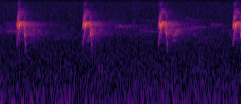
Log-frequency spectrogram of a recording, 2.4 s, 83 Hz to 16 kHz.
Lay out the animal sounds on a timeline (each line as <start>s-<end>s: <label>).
0.0s-2.4s: American Robin (Turdus migratorius)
